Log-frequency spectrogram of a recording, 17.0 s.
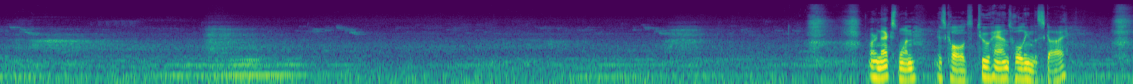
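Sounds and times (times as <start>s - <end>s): bird chirps: 0.0s - 12.6s
steady low hum: 0.0s - 17.0s.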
